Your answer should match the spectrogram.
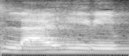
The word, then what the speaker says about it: Lahiri: I would like to say it is pronounced Lahiri, but लाहिरी।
